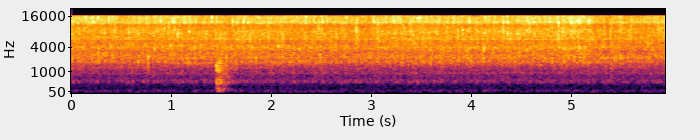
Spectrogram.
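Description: Cauliflower and potatoes sizzling in oil in a nonstick wok: a steady hiss, with a single knock about a second and a half in.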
